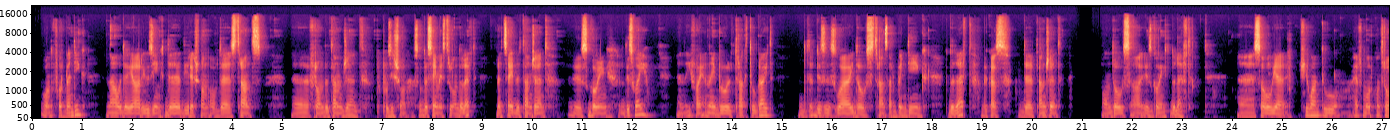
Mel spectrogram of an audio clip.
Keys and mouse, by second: 0.0-0.8 typing, 0.8-5.8 drag, 0.8-4.8 middle drag, 0.8-4.8 right drag, 2.2-3.5 d, 4.1 d, 5.3-10.8 typing, 11.4-17.8 drag, 14.9-18.7 d, 19.1 d, 19.4 d, 19.6 d, 20.5-22.2 drag, 22.0-22.8 d, 22.5-25.3 drag, 23.8 d, 24.2 Tab, 24.6 b.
